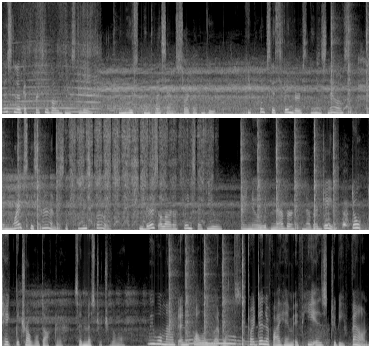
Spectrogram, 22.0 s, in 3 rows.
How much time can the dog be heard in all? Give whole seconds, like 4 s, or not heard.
6 s.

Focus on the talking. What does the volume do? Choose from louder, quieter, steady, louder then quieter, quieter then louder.
steady.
